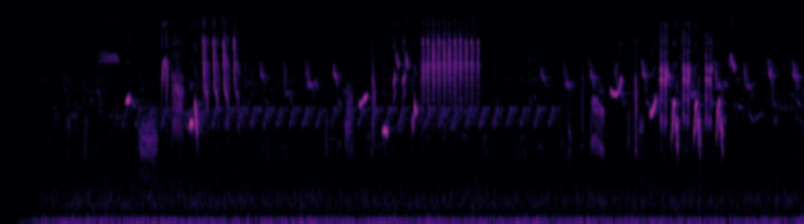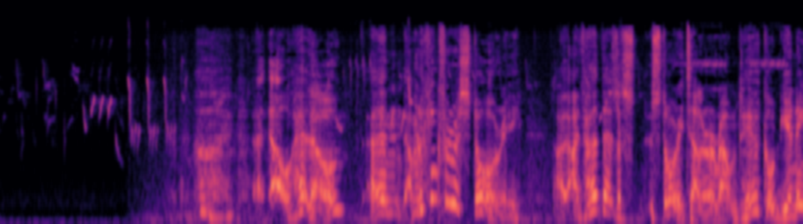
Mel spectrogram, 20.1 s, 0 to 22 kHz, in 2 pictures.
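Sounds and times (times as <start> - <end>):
small birds singing: 0.3 - 20.0
fast rattling bird trill: 1.3 - 3.1, 4.2 - 6.1, 7.4 - 9.3, 10.5 - 20.0.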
